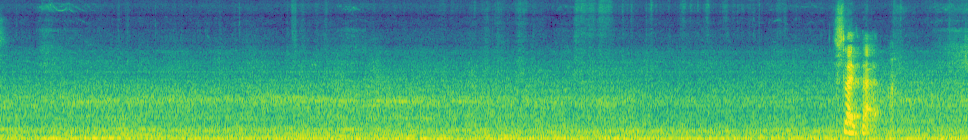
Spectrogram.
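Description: A paintbrush swishes softly across paper.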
